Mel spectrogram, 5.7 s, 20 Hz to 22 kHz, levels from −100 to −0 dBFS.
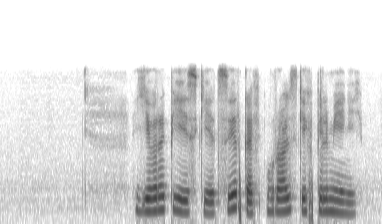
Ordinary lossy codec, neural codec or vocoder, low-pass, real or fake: Opus, 24 kbps; none; 7.2 kHz; real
